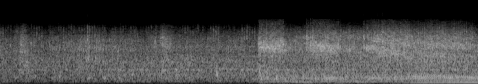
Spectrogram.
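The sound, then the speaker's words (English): A motor launch's engine drones as the boat moves out slowly. The low rumble is steady with a broad wash of noise and grows noticeably louder partway through. “go back up to the wheel and move the launch out slowly”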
